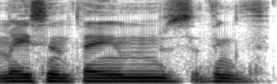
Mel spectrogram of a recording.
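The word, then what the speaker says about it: Mason Thames: I think I think it is called the black phone but Ethan Hawk um Mason Thes is the way you pronounce his name.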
